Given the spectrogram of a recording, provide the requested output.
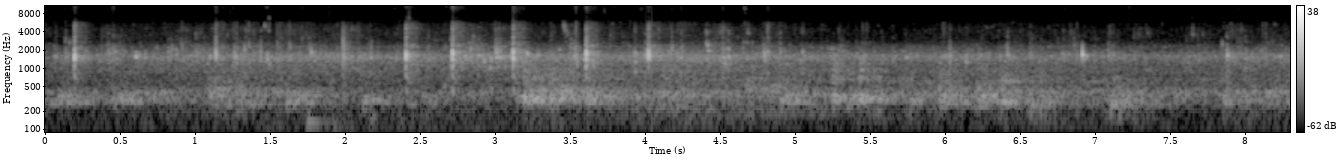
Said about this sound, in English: So that's what we recorded. It was beneath the water with the hydrophone.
